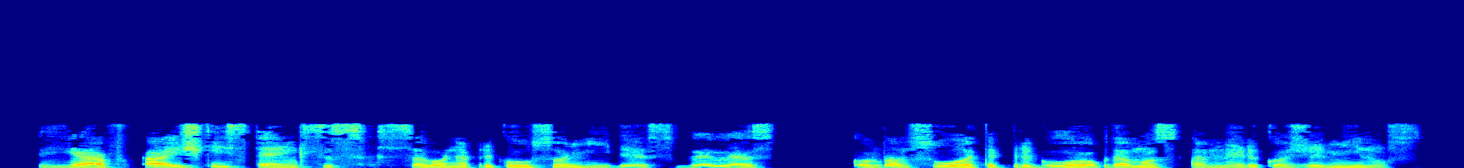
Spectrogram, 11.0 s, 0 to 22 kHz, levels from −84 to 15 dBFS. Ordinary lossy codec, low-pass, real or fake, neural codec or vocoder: MP3, 24 kbps; 7.2 kHz; fake; codec, 44.1 kHz, 2.6 kbps, DAC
